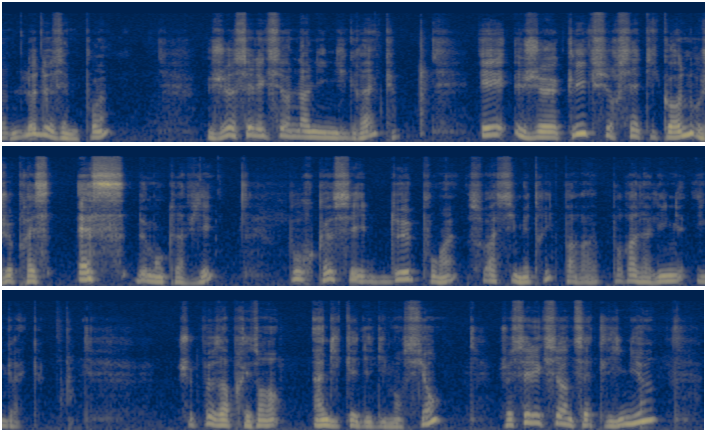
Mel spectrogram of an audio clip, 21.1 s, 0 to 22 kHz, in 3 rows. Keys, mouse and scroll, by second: 0.1 click, 3.4 click, 8.9 click, 11.3-15.0 drag, 19.1 click.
